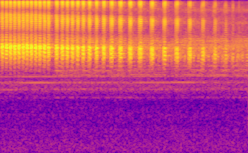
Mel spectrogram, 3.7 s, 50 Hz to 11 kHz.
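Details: Tanna cicada call from the Taitung mountains of Taiwan, 1000 m up: a hurried series of sharp high pulses that begins loud and gradually slows, spreads apart and fades toward the end.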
